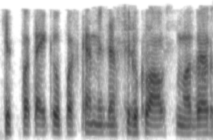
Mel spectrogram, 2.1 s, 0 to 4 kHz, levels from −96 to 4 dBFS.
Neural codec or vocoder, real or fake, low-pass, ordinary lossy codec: codec, 16 kHz, 4 kbps, FreqCodec, larger model; fake; 3.6 kHz; MP3, 32 kbps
